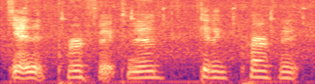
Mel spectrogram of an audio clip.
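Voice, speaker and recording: A woman's voice: lowish voice, monotone, brisk, a little hiss or hum, rough recording. A young woman streamer chatting casually and giggling while she plays a game, now and then talking to her cat. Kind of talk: casual gameplay commentary.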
